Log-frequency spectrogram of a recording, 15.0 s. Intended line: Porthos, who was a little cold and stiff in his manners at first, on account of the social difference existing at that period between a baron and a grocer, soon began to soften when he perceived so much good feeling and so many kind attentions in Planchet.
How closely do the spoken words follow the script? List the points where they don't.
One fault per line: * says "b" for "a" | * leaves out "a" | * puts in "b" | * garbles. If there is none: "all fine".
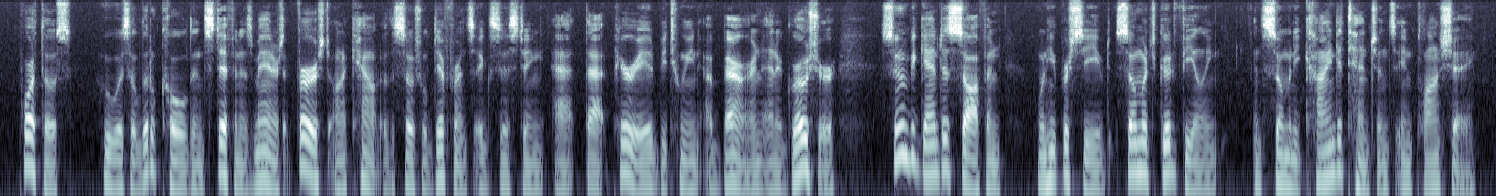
all fine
